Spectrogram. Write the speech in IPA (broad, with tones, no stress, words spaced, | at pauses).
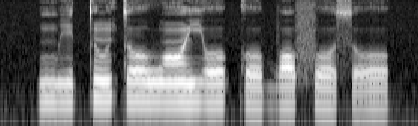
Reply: mi˧ tũ˦to˦wɔ̃˦ jo˦ ko˦bɔ˦ fo˦˨so˨˦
